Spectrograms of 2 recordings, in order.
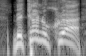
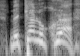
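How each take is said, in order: Both takes have the same delivery.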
